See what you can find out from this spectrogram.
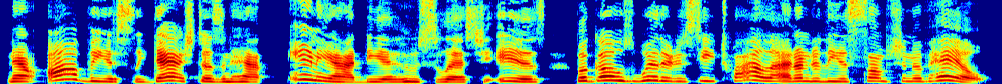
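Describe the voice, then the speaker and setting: Determined farm pony mare voiced by a woman, folksy talker, high and bright, dry. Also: animated, moderate pace, few pauses, no echo, full character voice. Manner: folksy, explaining at length. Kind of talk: fan audiobook reading.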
